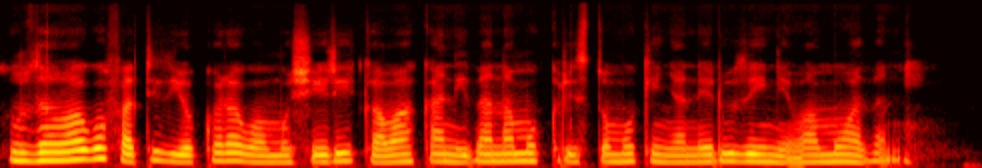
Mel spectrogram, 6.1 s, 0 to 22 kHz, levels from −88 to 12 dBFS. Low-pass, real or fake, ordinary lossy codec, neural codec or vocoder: 19.8 kHz; fake; none; autoencoder, 48 kHz, 128 numbers a frame, DAC-VAE, trained on Japanese speech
